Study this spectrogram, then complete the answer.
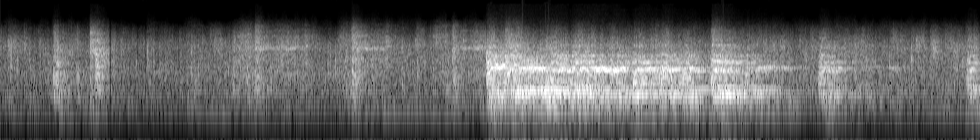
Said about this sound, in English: Oh, here comes the rain.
